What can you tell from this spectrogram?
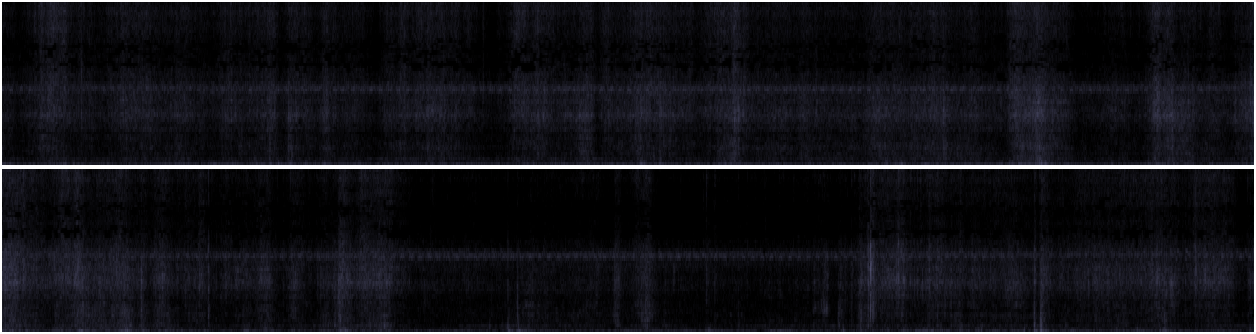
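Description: Woven plastic sack rustling and crinkling as hands of green bananas are handled and packed into it, with irregular soft knocks and a few sharper clicks.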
